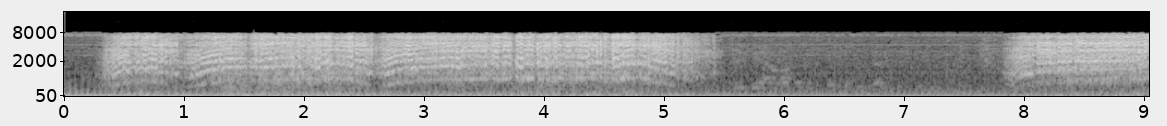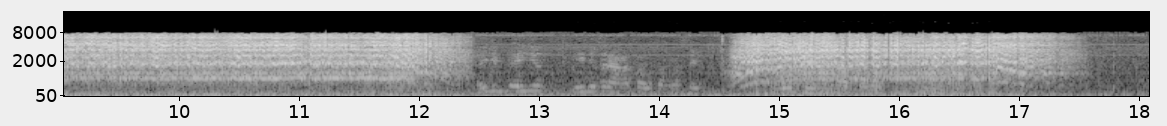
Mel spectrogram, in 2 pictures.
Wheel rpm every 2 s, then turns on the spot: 80, 180, 160, 0, 140, 230, 40, 90, 130.
none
